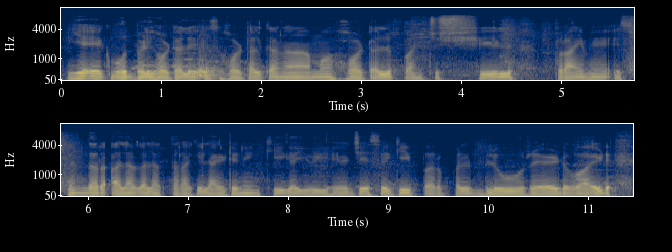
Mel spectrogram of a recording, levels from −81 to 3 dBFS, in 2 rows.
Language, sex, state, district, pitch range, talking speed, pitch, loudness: Hindi, male, Chhattisgarh, Rajnandgaon, 95-105 Hz, 155 wpm, 95 Hz, -25 LUFS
